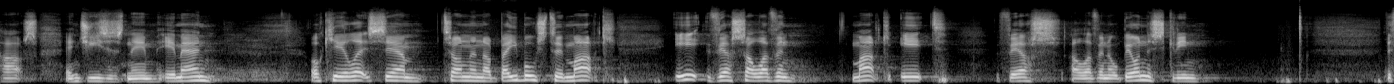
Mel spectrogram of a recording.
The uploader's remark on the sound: Live from our Sunday gathering.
